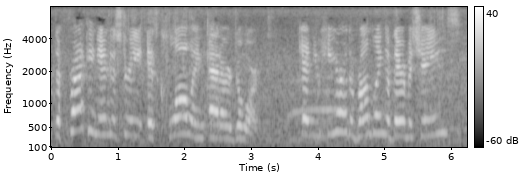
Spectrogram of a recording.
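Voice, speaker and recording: A woman giving a rousing protest speech outdoors as a campaign coordinator, loud and rhetorical with repeated phrases. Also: very high-pitched, unhurried. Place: outdoors on a college campus. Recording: outdoor noise and passing traffic.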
